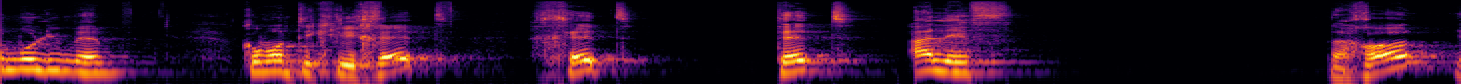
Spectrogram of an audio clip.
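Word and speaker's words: חטא: Chet, tête, aleph. D'accord? Il y a un aleph avant. Mais on ne le prononce pas. On ne dit pas chata ou chaté ou chato.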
